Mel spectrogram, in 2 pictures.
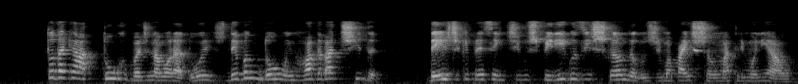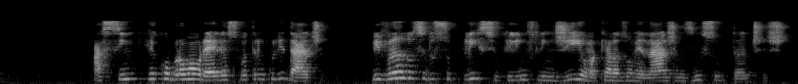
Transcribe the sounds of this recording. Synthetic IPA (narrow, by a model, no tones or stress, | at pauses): t̪od̪ɐakɛlɐt̪uɾbɐd͡ʒɪnamoɾad̪oɾɪzd̪ebɐ̃nd̪owẽj̃ɦɔd̪ɐbat͡ʃid̪ɐ | d̪ejʒd͡ʒɪkɪpɾesẽnt͡ʃiwʊʃpeɾiɡʊziɪʃkɐ̃nd̪ɐlʊzd͡ʒɪũmɐpajʃɐ̃w̃mat̪ɾimõnia̰w | a̰sĩhekobɾowawɾɛʎɐsuɐt̪ɾɐ̃ŋkwilid̪ad͡ʒɪ | livɾɐ̃nd̪ʊsɪd̪ʊsuplisjʊkɪliĩflĩŋʒiɐ̃w̃akɛlɐzomenaʒẽj̃zĩsuwt̪ɐ̃nt͡ʃɪ̥s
